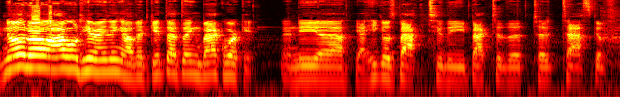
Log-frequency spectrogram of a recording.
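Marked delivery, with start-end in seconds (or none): 0.0-2.5 loud, commanding Chultan harbor master; overruling complaints. Acted. Harbor master overruling complaining workers, loud and firm. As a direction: burst out loudly, cutting off the grumbling. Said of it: "And he's like".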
